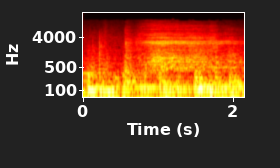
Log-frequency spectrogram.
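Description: A person's long breathy exhale, a hiss of breath lasting about a second that begins about half a second in.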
